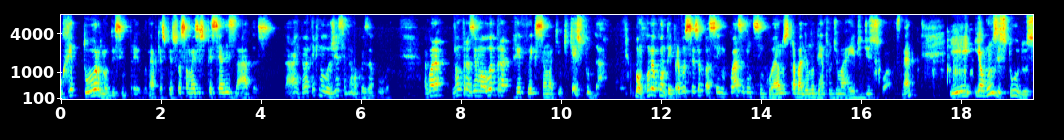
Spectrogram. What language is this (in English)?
Portuguese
